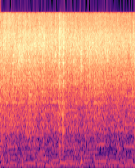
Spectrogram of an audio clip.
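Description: Steak sears in melted butter with crushed garlic, rosemary and thyme leaves, giving a loud, steady, dense sizzle that runs unbroken throughout with no voices.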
